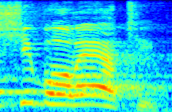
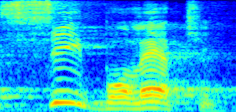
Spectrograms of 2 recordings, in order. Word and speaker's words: chibolete: Olha lá, diz assim, então lhe diziam, dize pois chibolete, porém ele dizia cibolete, porque o não podia pronunciar assim bem, não podia pronunciar, não é por causa da palavra, que significa a palavra, né?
